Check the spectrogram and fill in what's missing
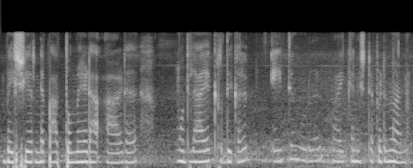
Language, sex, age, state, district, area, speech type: Malayalam, female, 18-30, Kerala, Idukki, rural, spontaneous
